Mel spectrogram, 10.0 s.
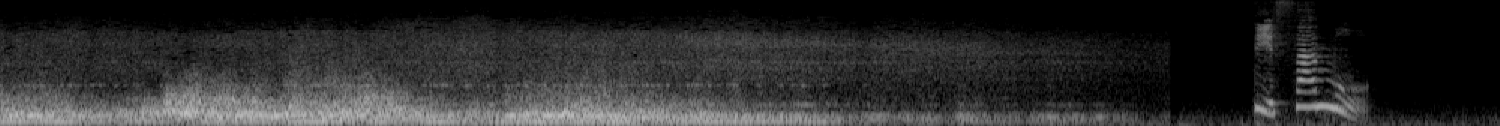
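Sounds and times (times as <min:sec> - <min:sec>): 
thunder rumbling in a storm: 0:00.0 - 0:07.8.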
